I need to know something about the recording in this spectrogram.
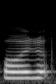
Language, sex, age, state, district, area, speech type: Hindi, female, 18-30, Madhya Pradesh, Jabalpur, urban, spontaneous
